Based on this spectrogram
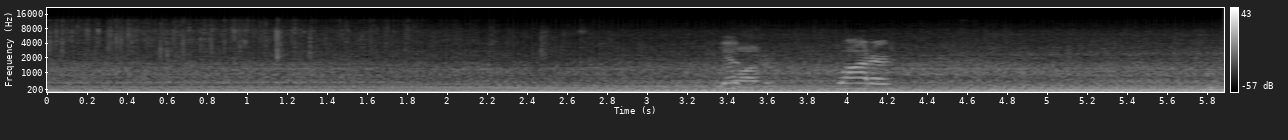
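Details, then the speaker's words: Ford Lehman marine diesel on a sailboat, started after replacing wet sleeve O-rings for a coolant leak: steady, deep rumble held slightly above idle, even and smooth with no knocks; running healthy. "Fire's right up though. I got it above the idle still. Alright, so as you can hear, the engine's running."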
